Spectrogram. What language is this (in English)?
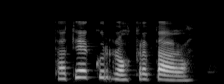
Icelandic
